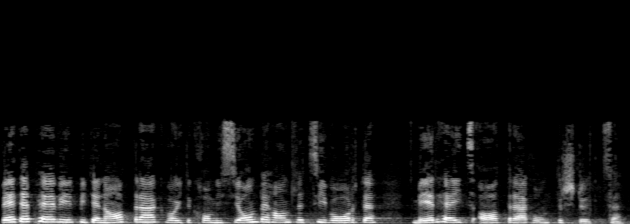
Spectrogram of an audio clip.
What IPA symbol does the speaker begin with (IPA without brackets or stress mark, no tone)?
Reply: b̥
